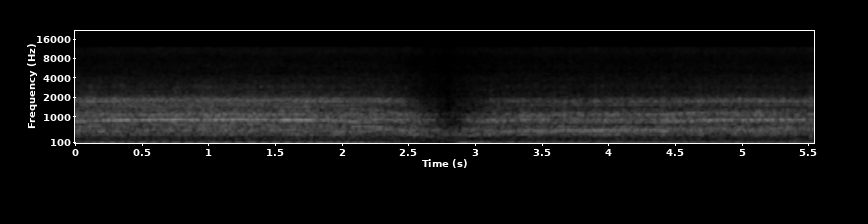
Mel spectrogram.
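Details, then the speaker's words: Sherline metal lathe running after its wooden base, which was resonating like a soundboard, was raised on rubber feet: quiet steady hum with faint whine, no droning or rattle; problem basically solved, normal running. "that's not too bad really that's pretty reasonable I think you know"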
